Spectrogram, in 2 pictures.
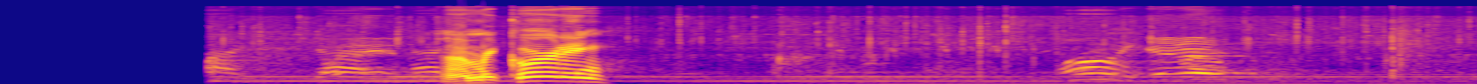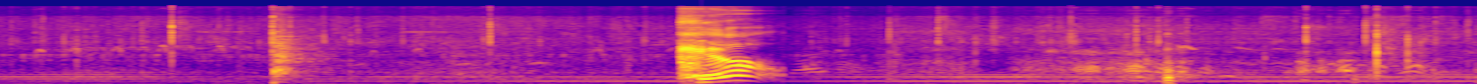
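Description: A bonfire crackles nearby.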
